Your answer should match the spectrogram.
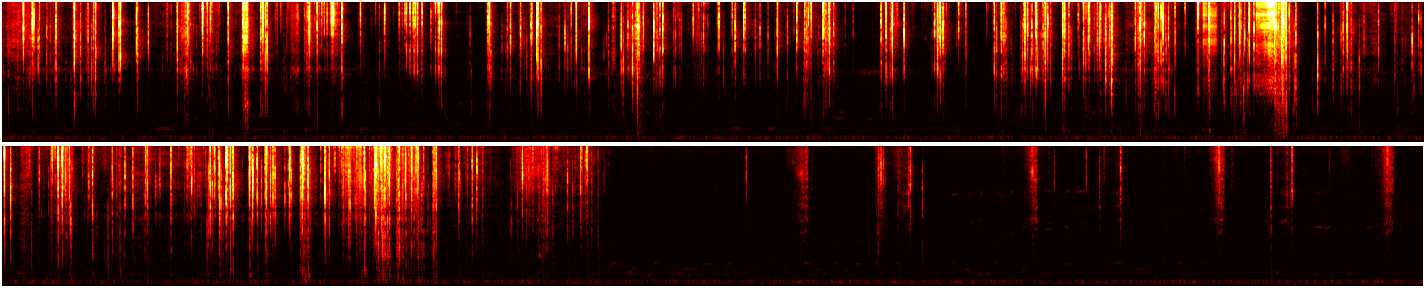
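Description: The foil wrapper of a Pokémon Base Set booster pack crinkling and tearing as it is pulled open by hand, with the loudest rips about halfway through and again about two-thirds in. After that the crinkling stops, and only a few faint clicks of the cards being handled remain.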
